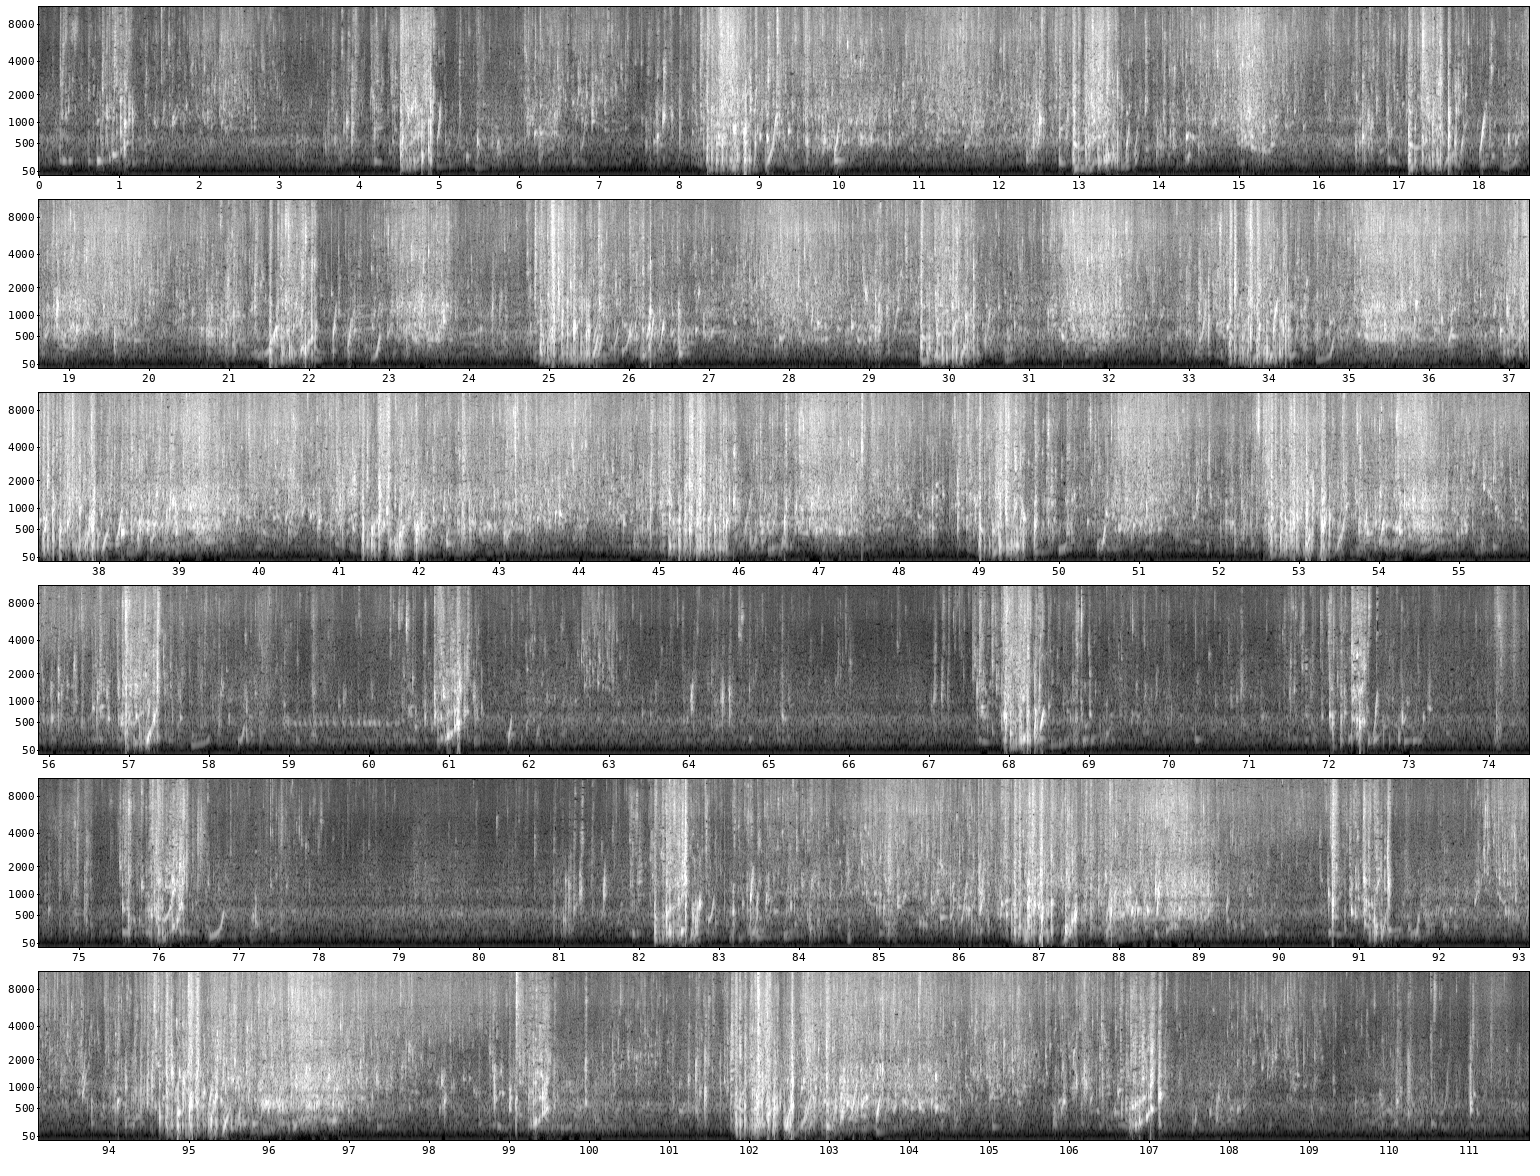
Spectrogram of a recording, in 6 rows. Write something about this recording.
20150718 fjord.inlet.loud
Sea waves splashing inside a calm rocky inlet near Nusfjord, Lofoten, Norway. Recording this was 'tricky', to say the least. Primo EM172 capsules inside widscreens, FEL Microphone Amplifier BMA2, PCM-M10 recorder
